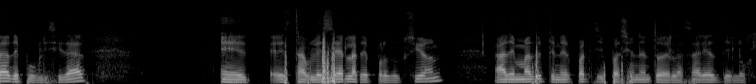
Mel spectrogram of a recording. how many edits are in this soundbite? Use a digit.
2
